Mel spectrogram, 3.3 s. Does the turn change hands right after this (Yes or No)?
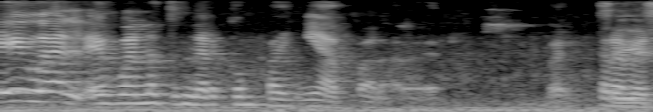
No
